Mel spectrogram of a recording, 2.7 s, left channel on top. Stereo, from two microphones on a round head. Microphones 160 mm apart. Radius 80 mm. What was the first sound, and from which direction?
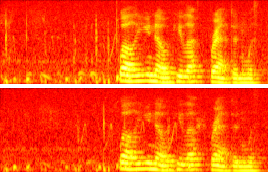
A woman speaking, 35° left (ahead or behind).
